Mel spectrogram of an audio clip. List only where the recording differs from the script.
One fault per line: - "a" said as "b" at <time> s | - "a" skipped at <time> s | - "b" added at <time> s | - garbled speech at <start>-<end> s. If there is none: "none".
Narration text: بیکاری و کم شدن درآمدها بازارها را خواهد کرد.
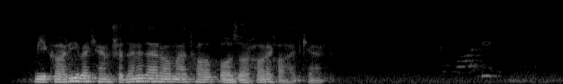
none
